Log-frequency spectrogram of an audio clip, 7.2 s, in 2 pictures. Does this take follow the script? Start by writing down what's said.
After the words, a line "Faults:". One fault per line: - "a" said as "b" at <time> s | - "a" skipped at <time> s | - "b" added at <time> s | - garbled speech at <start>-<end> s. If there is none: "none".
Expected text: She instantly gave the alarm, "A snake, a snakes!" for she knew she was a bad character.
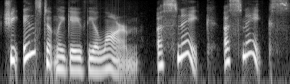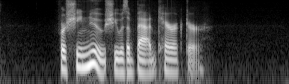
She instantly gave the alarm, "A snake, a snakes!" for she knew she was a bad character.
Faults:
none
